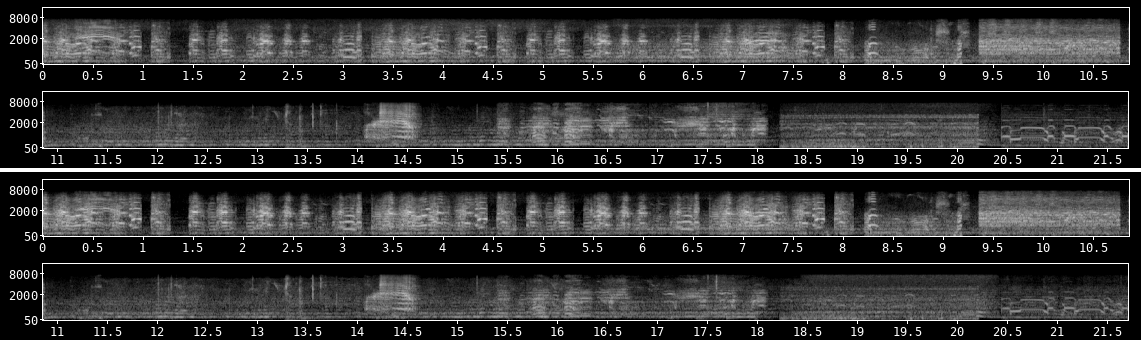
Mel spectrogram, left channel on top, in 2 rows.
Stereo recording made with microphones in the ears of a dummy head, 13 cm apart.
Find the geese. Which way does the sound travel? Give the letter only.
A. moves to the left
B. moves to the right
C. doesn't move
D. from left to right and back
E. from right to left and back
A.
